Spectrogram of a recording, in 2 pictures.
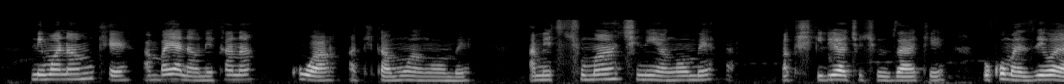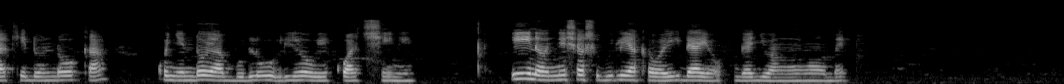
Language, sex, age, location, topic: Swahili, female, 18-24, Kisii, agriculture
